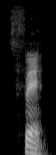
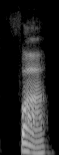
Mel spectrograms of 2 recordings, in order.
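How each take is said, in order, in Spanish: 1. La vocal es suave, entre a y e. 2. La vocal es una a abierta y simple. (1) "debe sonar un sonido suave entre una A y una E" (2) "No es fa"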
